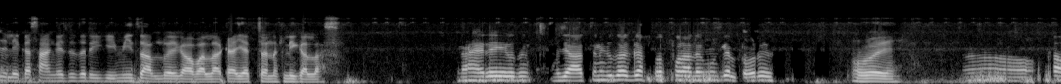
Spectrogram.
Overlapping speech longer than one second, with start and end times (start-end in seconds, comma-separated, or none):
none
